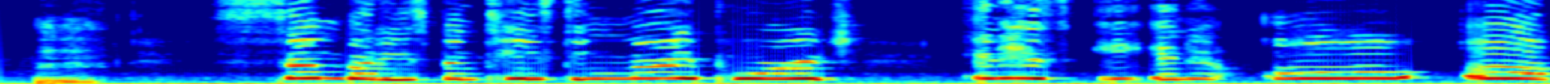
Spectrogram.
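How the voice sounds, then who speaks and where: Someone performs a put-on character voice. Background noise is clearly audible. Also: fairly slow pace. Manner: plaintive, crying out.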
